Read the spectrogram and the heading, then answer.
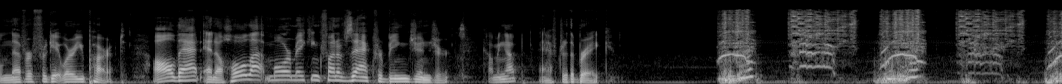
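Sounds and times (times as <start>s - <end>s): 
speech: 0.0s - 6.2s, 7.2s - 7.5s
windshield wipers squeaking across the glass: 7.2s - 10.6s.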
